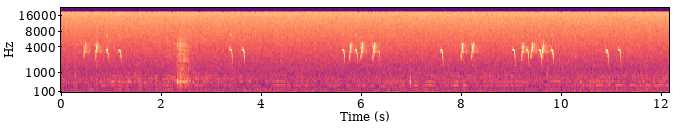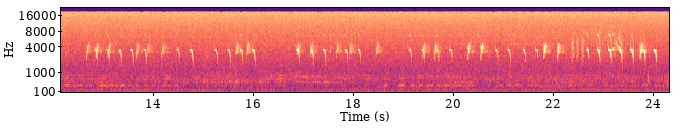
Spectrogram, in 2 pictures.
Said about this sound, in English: And the type 2 and type 4 bird, well, at least the type 4 took off for good, and I think it's coming back, because it wasn't joined by the type 2 bird, who's still in a nearby tree.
